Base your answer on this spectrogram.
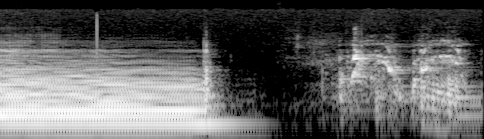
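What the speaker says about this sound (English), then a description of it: "So now add in the distortion, your E string will sound like this." A single low E string on an electric guitar rings out heavily distorted, a sustained buzzing tone that cuts off after about a second, followed by quieter scratchy string noise and fumbling.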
